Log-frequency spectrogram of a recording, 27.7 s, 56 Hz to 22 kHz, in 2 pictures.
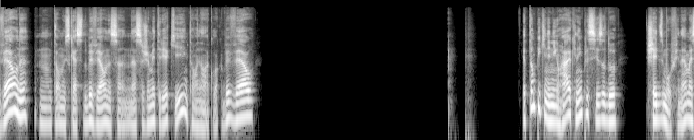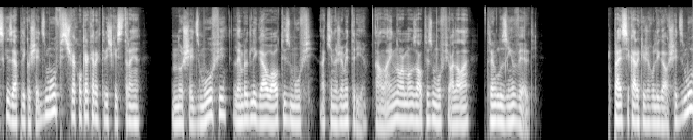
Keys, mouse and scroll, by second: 2.3 click, 2.8 click, 4.4-9.2 drag, 9.6 click, 10.2 middle drag, 10.5 scroll up 1, 11.2 scroll up 1, 11.2 click, 11.7 click, 12.1 click, 12.5-13.6 right drag, 13.6 click, 14.1-14.6 scroll down 1, 14.6 click, 15.0-16.2 middle drag, 16.2 click, 16.7-18.7 drag, 19.7 click, 24.4 click, 24.7-25.1 middle drag, 25.1 scroll down 1, 25.5 click, 26.5-27.7 right drag.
